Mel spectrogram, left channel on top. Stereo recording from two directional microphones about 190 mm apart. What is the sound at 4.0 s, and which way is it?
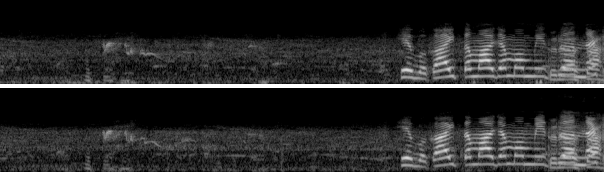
A woman's voice, 70° left (ahead or behind).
